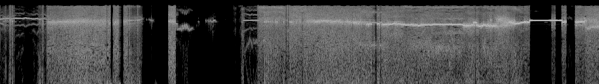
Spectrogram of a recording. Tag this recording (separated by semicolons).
neural-network; glitch; digital; random; harsh; noise; lo-fi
